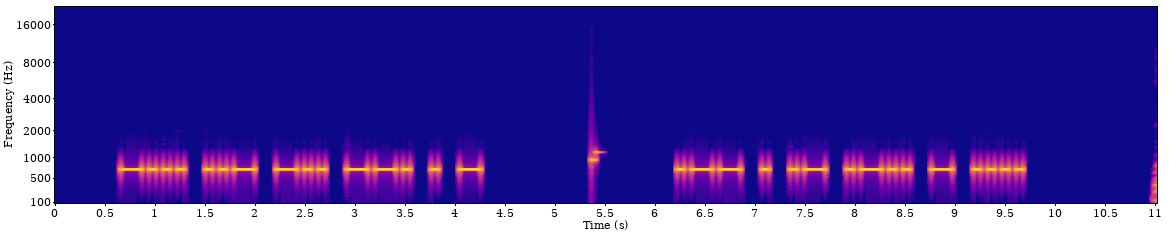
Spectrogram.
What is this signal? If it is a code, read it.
Morse code, heard as a keyed tone, about 17 wpm, 700 Hz. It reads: BUDGET WEALTH
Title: Sentences from Top 1200 Words - New Word Drill Alt - 17wpm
